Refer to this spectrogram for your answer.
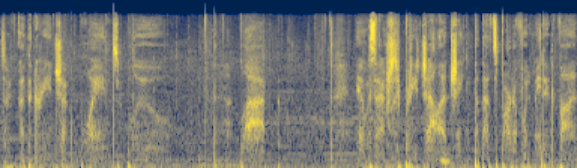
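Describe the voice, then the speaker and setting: A woman whispering at a moderate pace in a relaxed tone, with noticeable background noise. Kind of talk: soft-spoken ASMR gameplay commentary. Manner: soft-spoken, relaxed.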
